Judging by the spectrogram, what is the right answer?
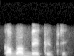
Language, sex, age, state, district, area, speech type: Kannada, male, 18-30, Karnataka, Bellary, rural, conversation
